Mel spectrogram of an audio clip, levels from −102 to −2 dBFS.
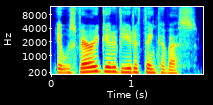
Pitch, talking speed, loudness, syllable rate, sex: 190 Hz, 315 wpm, -17 LUFS, 6.4 syllables/s, female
